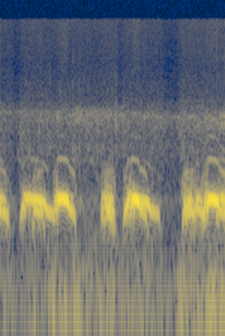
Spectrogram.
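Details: Wild dove cooing: low, mellow coos in short phrases, a soft lead note followed by a longer, slightly wavering coo, the phrase repeated about three times with brief pauses; faint background rumble.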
